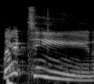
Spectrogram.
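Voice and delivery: high, loud, sharp correction. Real, not acted. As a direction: call the number out firmly. GM corrects the roll loudly.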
